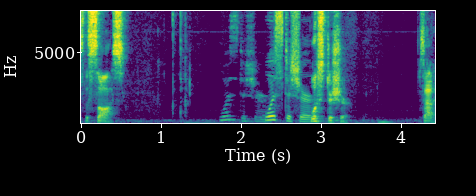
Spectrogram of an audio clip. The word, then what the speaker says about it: Worcestershire: not going to say it it's the sauce Worcestershire Worcestershire Worcestershire is that how you would have said it would you have said sir sure Worcestershire do you want to be British Worcestershire so fancy you could be the most proper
